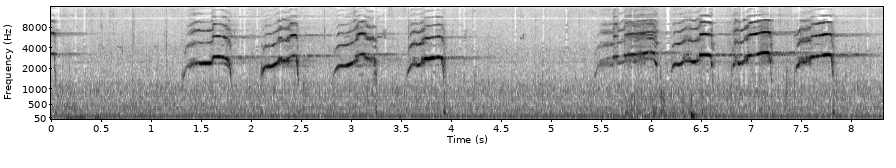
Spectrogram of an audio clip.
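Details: On 26 August at the Glaslyn osprey nest, during a day of fish deliveries to two young, two bursts of sharp, upslurred whistled chirps, each of four to six notes, separated by a quiet pause.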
